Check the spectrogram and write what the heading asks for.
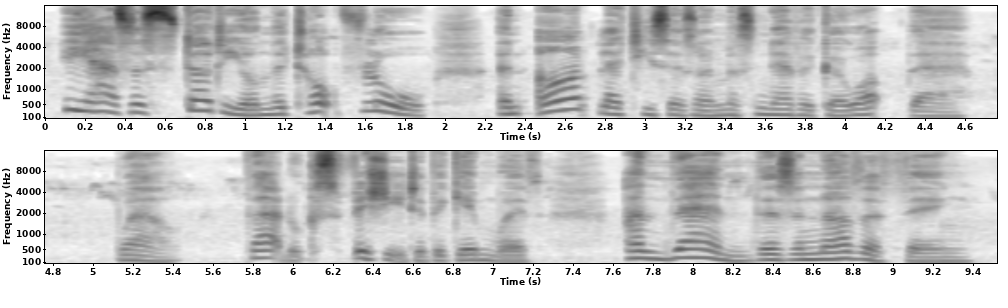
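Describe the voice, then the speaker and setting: Miserable young boy, earnest and worked up, mellow tone, as a woman reading puts him on. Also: fairly low pitch, very animated, moderate pace. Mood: confiding. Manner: earnest and wound up. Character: unhappy, grubby young boy.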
